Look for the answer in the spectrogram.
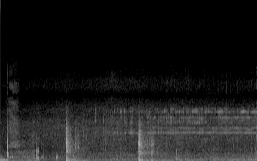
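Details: Sharp knocks and clicks over steady background hiss, like equipment being handled, with no animal calls.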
